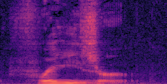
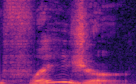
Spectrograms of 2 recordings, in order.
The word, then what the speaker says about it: Fraser: But yeah, I mean, we've all been saying Fraser and not Fraser.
